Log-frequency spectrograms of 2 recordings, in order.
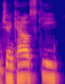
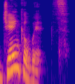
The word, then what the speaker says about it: Jankowicz: to grab your attention jankowski jankowski jankowicz jankowicz excuse me i'm mispronouncing that said in a subsequent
